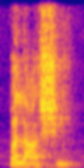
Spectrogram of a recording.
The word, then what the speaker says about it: Plassey: Because Plassey is an anglicized pronunciation of Palashi, and the place derived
